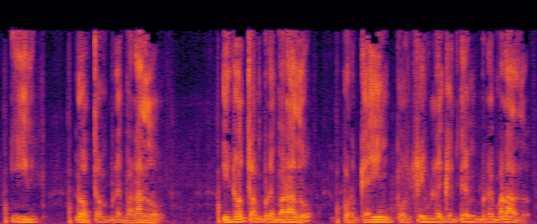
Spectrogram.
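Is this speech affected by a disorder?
Yes: total laryngectomy; total laryngectomy for cancer after late detection, cannula keeps stoma open; cancer follow-up with oncologist, ENT and nutritionist at Ramón Jiménez hospital; breathes through stoma, cannula needed or stoma closes and cannot breathe.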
